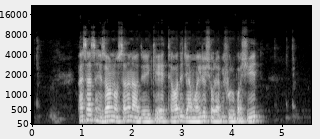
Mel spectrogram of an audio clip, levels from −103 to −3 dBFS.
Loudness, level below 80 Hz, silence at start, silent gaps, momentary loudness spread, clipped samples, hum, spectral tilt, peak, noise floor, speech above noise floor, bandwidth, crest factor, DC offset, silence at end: -20 LUFS; -60 dBFS; 0.95 s; none; 6 LU; under 0.1%; none; -6 dB/octave; -4 dBFS; -64 dBFS; 45 dB; 7.6 kHz; 16 dB; under 0.1%; 1 s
